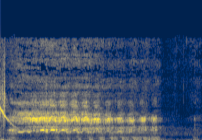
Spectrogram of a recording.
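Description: A horse whinnies loudly, one long, quavering neigh that trembles rapidly in pitch for about two seconds before breaking off, with no one speaking.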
